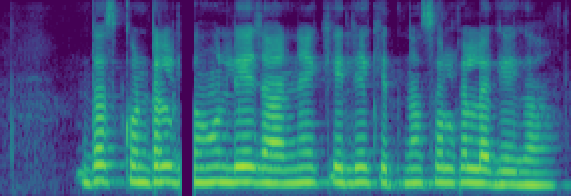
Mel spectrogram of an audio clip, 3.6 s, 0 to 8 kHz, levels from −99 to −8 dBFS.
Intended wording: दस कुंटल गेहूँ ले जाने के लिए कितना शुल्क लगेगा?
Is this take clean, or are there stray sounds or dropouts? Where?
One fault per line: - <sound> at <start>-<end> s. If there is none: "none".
- dropout at 1.1-1.2 s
